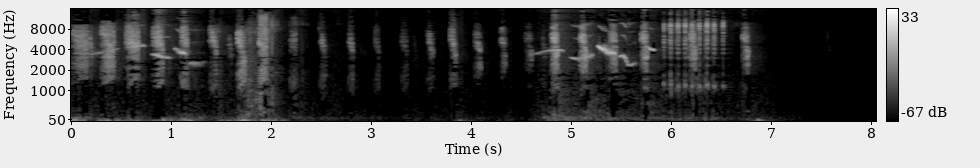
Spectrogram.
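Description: Magpie-robin giving rapid, harsh rasping calls, about four a second at first and then sparser, with a few whistled notes mixed in. A second flurry of harsh calls and whistles comes about five seconds in and ends in a short buzzy rattle; the calling stops about seven seconds in.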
